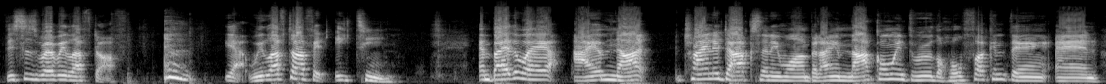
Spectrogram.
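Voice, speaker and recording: A woman's voice: medium pitch, pushed and bright. A middle-aged woman vlogger who chats casually and reads documents aloud in an emphatic, blunt manner, swearing freely. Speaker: commentary vlogger. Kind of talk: casual chat and mock-dramatic reading of legal documents.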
